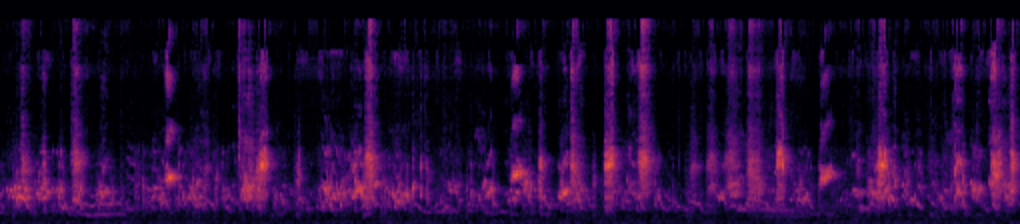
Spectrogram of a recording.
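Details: Budgerigars at play fill the air with constant high-pitched chattering, sharp clicks and short squawky notes mixed with rapid twitters, several birds calling over one another without a break.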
